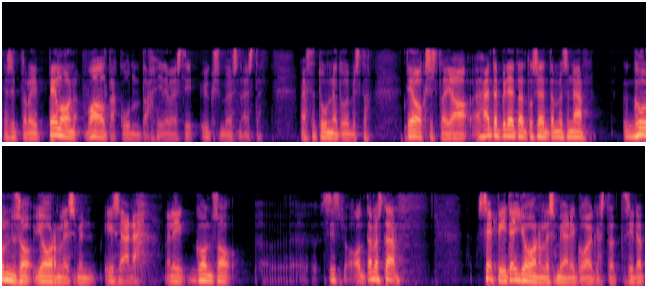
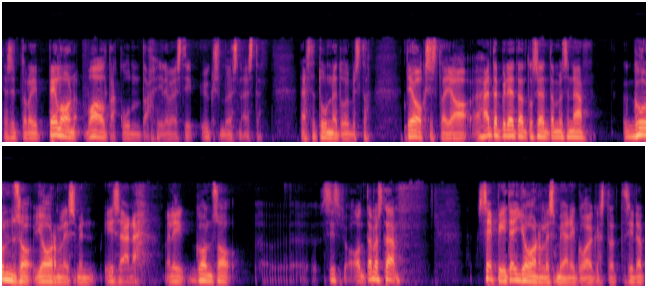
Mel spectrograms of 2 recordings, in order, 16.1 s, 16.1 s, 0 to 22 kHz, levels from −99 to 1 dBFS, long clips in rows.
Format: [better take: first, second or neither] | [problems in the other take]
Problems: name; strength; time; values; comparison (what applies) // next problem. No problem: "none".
second | garbled, watery; badly; nothing above 6 kHz; slightly in the second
